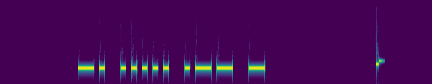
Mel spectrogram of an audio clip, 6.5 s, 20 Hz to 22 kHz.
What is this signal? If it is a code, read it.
Morse code, heard as a keyed tone, about 15 wpm, 700 Hz. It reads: N5WT
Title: USA Call Signs - 4 Characters - 2x Character Spacing - 15wpm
